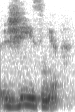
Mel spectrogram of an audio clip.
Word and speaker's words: жизнь: We write ж and и, but we don't pronounce жизнь.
